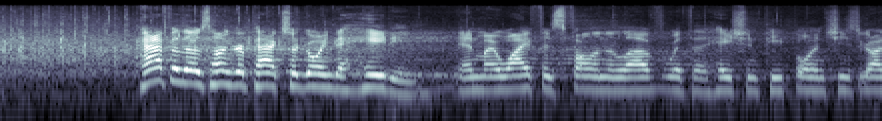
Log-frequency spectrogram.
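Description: A middle-aged man speaks calmly through a microphone in a large echoing hall.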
